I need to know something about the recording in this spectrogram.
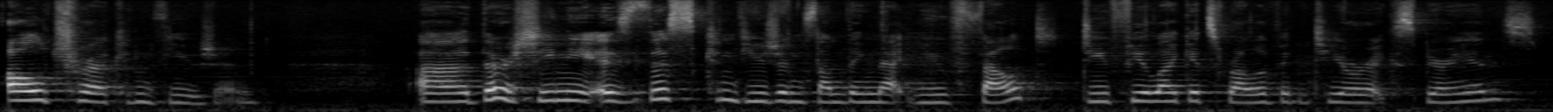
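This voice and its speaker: Soft-voiced young woman hosting an interview. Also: fairly high pitch, steady tone, moderate pace. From Canada. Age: young adult. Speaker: host.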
